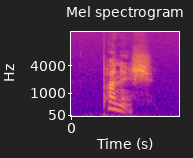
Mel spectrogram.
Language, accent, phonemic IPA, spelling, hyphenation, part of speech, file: English, US, /ˈpʌnɪʃ/, punish, pun‧ish, verb, En-us-punish.ogg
